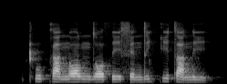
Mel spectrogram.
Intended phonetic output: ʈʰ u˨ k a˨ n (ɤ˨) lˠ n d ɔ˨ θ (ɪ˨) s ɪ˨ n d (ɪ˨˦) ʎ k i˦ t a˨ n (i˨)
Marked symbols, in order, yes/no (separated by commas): no, no, no, yes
